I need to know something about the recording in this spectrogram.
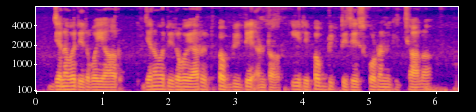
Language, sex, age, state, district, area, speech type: Telugu, male, 45-60, Andhra Pradesh, Krishna, urban, spontaneous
